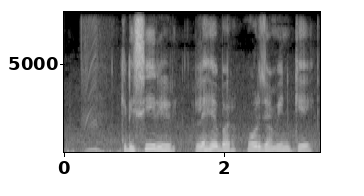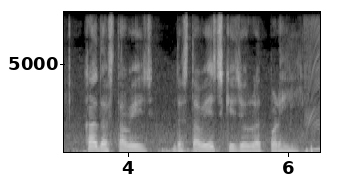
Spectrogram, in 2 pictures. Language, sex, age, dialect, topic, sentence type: Chhattisgarhi, male, 18-24, Eastern, banking, question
